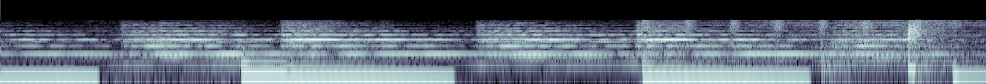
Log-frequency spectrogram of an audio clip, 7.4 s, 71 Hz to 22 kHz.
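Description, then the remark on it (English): A loud, resonant time-signal bell on KBOO radio marks 5:32, chiming in a series of strikes, each tone ringing out and overlapping the next in a slow, steady sequence, with no voices. “At the bell, the time will be 5:32.”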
